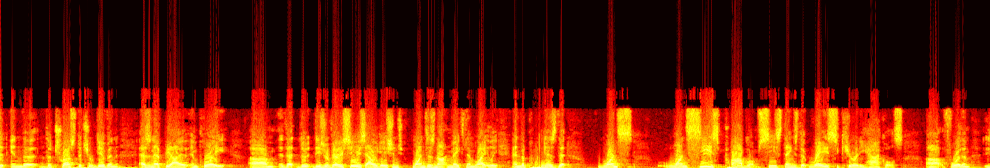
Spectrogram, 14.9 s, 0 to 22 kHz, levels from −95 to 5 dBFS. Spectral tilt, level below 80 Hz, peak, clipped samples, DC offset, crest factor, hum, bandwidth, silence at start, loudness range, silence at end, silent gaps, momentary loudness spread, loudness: -5.5 dB/octave; -20 dBFS; 0 dBFS; 0.5%; under 0.1%; 6 dB; none; 10 kHz; 0 s; 3 LU; 0 s; none; 7 LU; -8 LUFS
